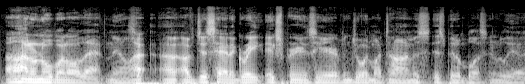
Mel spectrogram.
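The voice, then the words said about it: Mature, distinguished radio voice. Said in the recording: “you sound like an old man ... Like an older, distinguished guy ... you sound like you're older than me ... you have like a radio voice”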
